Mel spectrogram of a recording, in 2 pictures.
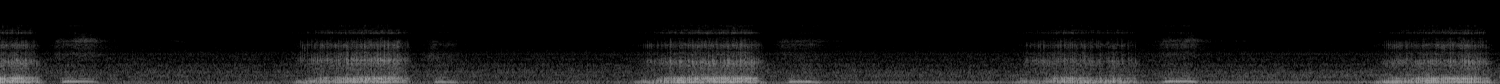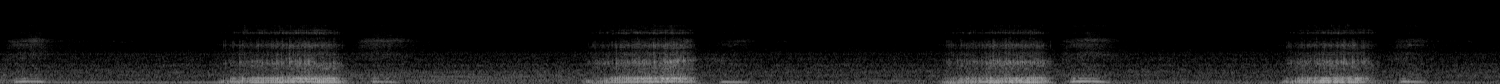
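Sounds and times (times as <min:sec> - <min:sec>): woman snoring: 0:00.0 - 0:01.1, 0:02.9 - 0:04.7, 0:06.4 - 0:08.4, 0:10.2 - 0:12.2, 0:13.7 - 0:15.9, 0:17.2 - 0:19.2, 0:20.8 - 0:22.6, 0:24.4 - 0:26.3, 0:27.8 - 0:29.5.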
